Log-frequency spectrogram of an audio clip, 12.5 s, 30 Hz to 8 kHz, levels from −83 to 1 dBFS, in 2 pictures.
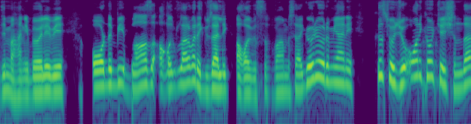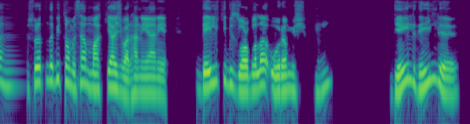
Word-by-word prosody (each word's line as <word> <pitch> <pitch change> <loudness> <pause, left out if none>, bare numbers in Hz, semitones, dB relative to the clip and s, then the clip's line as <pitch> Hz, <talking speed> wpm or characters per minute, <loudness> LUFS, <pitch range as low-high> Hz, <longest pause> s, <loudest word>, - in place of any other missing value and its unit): değil 135 +2 -3
mi? 115 - -1
Hani 110 +1 -5
böyle 130 +1 +3
bir 135 0 +2 0.4
orada 165 +2 +3
bir 180 -8 -4
bazı 170 +5 0
algılar 155 +5 -1
var 210 -1 +1
ya 165 - +2
güzellik 140 0 +1
algısı 125 +1 -3
falan 130 +2 -6
mesela 140 +2 -4
görüyorum 210 - +3
yani 185 -4 -1 0.3
kız 265 -1 0
çocuğu 190 -4 +4
12-13 255 -2 -1
yaşında. 180 +1 0 0.3
Suratında 195 +6 0
bir 230 - -2
ton 200 -5 -1
mesela 190 +6 -1
makyaj 145 -1 +1
var. 115 -2 +1
Hani 125 0 -2
yani 125 -3 -1 0.4
belli 160 +7 +3
ki 195 -2 -7
bir - - -1
zorbalığa 140 +4 +3
uğramış. 135 0 0
Hı 125 - -9
hı. 145 - -7 0.9
Değildi, 190 +9 +2
değildi. 140 - 0
150 Hz, 180 wpm, -20 LUFS, 130-190 Hz, 0.9 s, çocuğu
